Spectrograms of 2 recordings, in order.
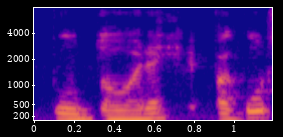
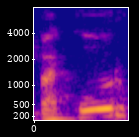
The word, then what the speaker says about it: PACUHR: PACUR se escribe P-A-C-U-H-R. Es decir, PACUR con H intercalada después de la U.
